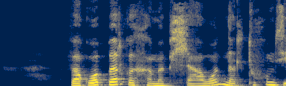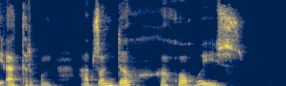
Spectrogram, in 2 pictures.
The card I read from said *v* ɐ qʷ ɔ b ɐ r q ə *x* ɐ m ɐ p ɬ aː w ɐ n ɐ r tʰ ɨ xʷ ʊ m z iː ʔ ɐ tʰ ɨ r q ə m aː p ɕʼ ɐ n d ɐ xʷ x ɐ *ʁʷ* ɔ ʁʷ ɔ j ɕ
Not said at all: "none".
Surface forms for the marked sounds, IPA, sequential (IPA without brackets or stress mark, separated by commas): v, x, χʷ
